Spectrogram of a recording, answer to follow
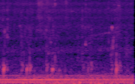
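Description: A dog lapping water from a metal bowl: faint, uneven laps over a steady low hum.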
